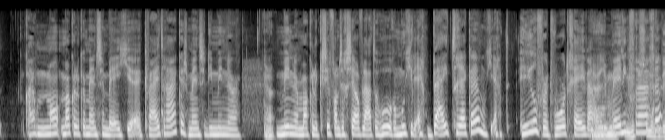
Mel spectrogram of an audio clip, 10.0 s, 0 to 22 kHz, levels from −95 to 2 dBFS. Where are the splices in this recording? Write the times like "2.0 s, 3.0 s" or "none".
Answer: 8.1 s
